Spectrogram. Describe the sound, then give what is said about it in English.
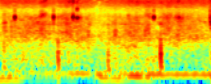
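Crunching footsteps on crusty, wind-blown snow in a bike lane, a few separate crisp steps at an unhurried walking pace over low steady background noise. “I'm gonna walk in the street here because I got another patch of this crusty, impossible crap to walk in. It's a bike lane. I'm gonna walk in it.”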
